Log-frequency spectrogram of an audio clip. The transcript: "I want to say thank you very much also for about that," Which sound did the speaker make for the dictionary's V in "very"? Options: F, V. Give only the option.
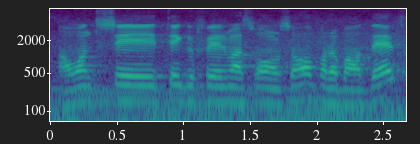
F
